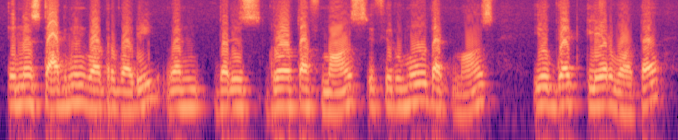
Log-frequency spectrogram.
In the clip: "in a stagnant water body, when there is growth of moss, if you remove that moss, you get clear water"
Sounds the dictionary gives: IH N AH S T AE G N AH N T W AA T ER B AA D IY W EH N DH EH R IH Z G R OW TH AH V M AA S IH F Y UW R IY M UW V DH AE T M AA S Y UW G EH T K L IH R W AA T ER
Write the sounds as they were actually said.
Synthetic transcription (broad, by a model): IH N AH S T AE G N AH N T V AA T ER B AA D IY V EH N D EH R IH Z G R OW T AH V M AA S IH F Y UW R IY M UW V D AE T M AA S Y UW G EH T K L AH R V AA T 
